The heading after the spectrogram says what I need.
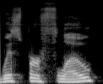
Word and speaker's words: Wispr Flow: is a tool called Whisper Flow. I started using this recently. They spell it funny. It's WISPR flow.ai.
